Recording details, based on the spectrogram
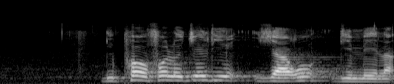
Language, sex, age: Northern Sotho, male, 26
